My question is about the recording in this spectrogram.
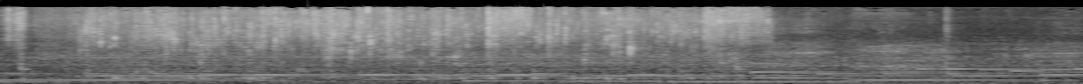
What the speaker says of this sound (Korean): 양파는 좀 씻도록 하겠습니다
